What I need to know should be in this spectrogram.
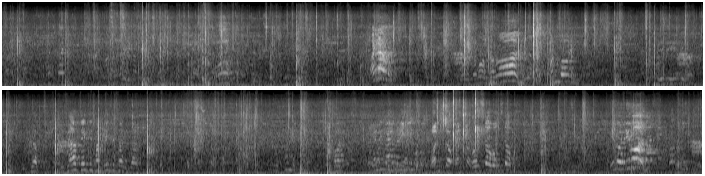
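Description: Sneakers scuff on the concrete court.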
